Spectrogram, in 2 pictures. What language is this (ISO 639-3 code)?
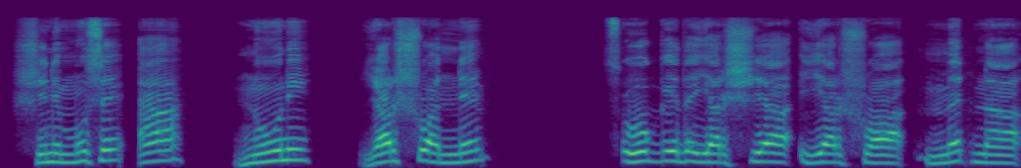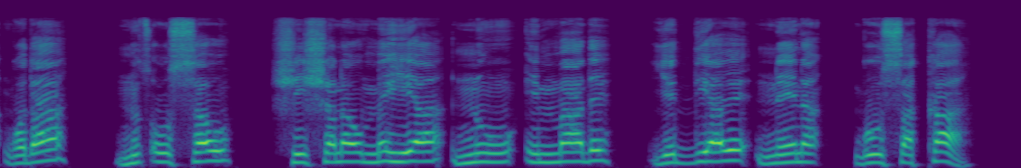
dwr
